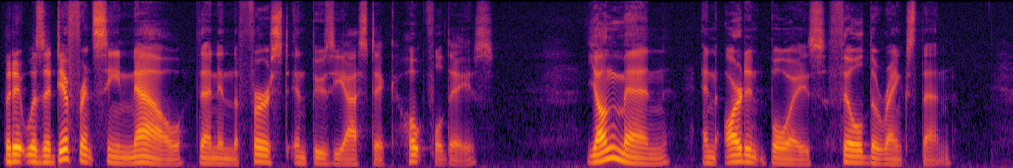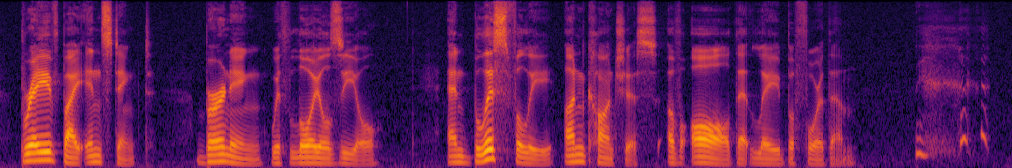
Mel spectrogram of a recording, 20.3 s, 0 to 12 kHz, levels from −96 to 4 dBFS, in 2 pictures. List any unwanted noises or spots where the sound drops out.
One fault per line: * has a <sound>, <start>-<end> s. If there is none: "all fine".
* has a laugh, 19.3-20.0 s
